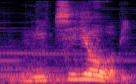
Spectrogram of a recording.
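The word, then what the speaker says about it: 日曜日: Lần này, nó được đọc là "Nichi youbi."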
